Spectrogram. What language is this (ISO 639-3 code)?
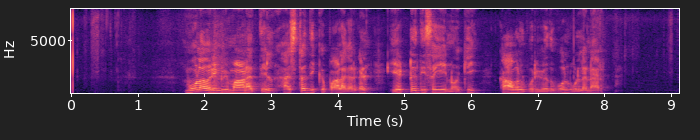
tam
